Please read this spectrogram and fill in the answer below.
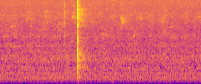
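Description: A single sharp tap of a plastic fountain pen being handled on the tabletop, about three-quarters of a second in, over a steady low room hum.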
